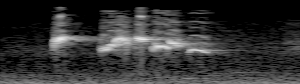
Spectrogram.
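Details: Female red-whiskered bulbul song for luring birds into traps: a bright high note followed by a rapid sequence of four liquid whistles falling in pitch, a single clean phrase.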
